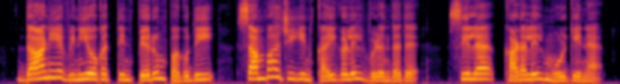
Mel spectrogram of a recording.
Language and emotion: Tamil, neutral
